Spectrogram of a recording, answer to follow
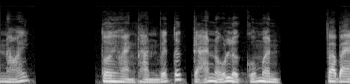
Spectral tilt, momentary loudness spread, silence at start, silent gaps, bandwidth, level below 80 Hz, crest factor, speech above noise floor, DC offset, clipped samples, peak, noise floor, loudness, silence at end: -7 dB/octave; 8 LU; 0 s; 0.42-0.94 s, 2.87-3.24 s; 10.5 kHz; -46 dBFS; 14 dB; over 78 dB; under 0.1%; under 0.1%; 0 dBFS; under -90 dBFS; -14 LUFS; 0 s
